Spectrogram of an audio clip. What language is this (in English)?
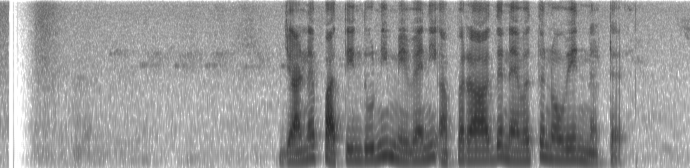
Sinhala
